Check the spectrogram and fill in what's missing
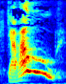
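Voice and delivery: very high, loud yapping yes; the little dog joining the cheer with a high yap; dog's yes. Acted. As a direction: bark it like a happy puppy. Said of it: "bekräftigte auch Schnorki".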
